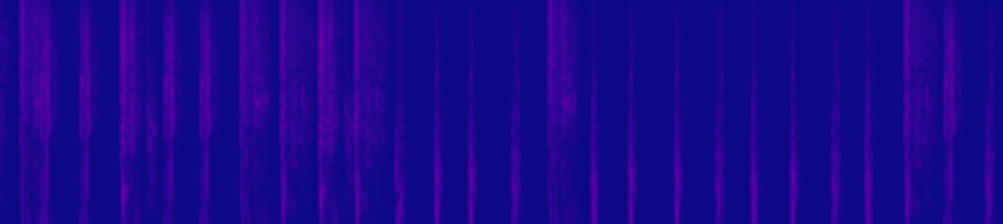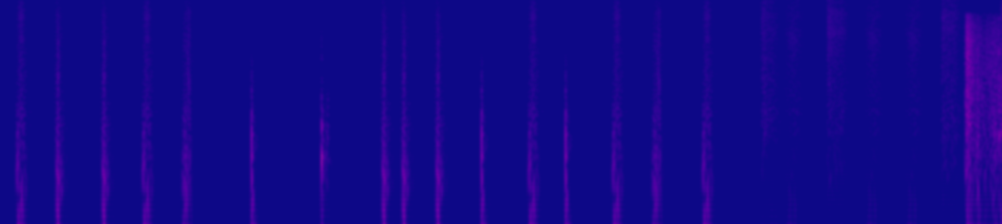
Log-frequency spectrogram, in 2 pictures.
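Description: Footsteps crunch in a steady, quick rhythm on snow and sand.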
